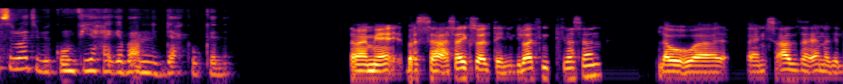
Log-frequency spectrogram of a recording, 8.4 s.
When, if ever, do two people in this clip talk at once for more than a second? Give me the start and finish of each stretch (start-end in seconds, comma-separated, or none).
none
